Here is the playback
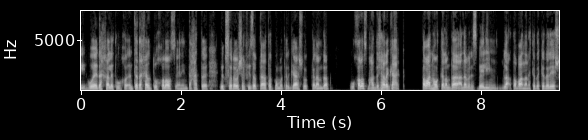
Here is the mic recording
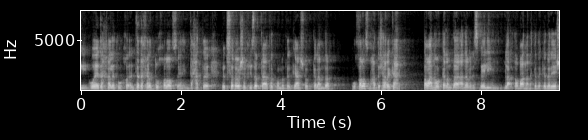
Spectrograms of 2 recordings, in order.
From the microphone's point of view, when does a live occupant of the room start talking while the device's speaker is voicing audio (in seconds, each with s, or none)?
none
